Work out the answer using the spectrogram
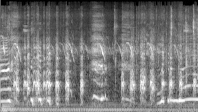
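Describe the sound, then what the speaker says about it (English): Chickens cluck steadily in a farming video game, with chicks bouncing around; bursts of short, fowl-like clucks and squawks repeat throughout over a low background hum, fairly close and loud. "Oh wait, there's chickens too."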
